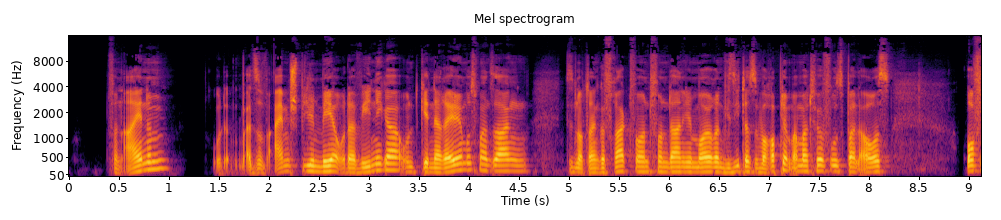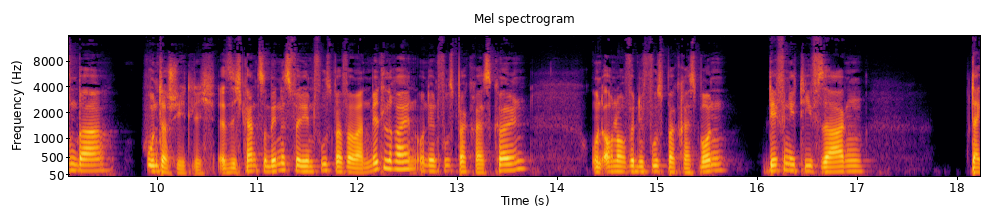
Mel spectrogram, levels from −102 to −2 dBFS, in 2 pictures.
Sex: male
